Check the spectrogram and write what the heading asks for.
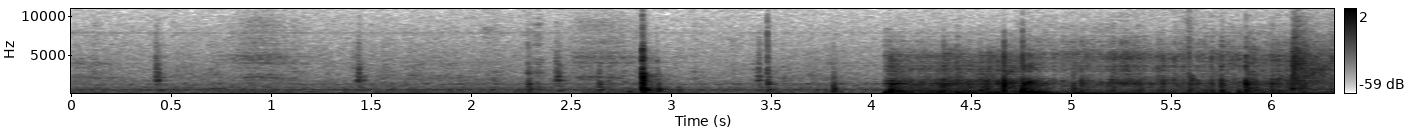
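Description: Scattered faint clicks, then about four seconds in a Philips record player's stylus comes down on a spinning 45 rpm single: crackle and clicks from the lead-in groove over a low hum.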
